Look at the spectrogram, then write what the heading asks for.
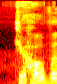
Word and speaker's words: Jehovah: Jehovah himself, it's always pronounced with a J and a Y and a W instead of a J and a V, because there was no J or V sound in that language.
